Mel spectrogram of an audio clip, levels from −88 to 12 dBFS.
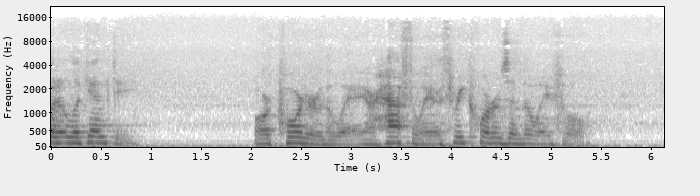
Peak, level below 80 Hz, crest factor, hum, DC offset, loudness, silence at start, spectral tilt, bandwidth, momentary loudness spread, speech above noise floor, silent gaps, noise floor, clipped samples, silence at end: -8 dBFS; -46 dBFS; 22 dB; none; under 0.1%; -30 LUFS; 0 s; -6 dB/octave; 18 kHz; 24 LU; 22 dB; none; -51 dBFS; under 0.1%; 0 s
